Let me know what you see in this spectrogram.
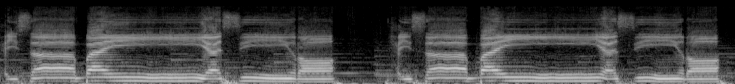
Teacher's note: tanwin dan selepasnya adalah huruf ya ini adalah idgham maal ghunnah kita perlu masukkan bunyi tanwin ke dalam huruf ya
